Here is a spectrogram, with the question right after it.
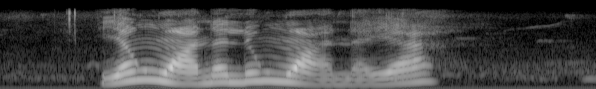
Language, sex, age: Tswana, female, 21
